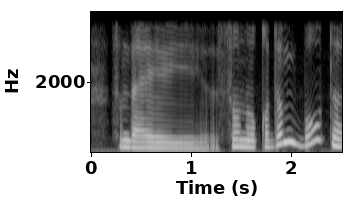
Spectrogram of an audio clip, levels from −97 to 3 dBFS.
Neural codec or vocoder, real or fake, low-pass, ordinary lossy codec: autoencoder, 48 kHz, 128 numbers a frame, DAC-VAE, trained on Japanese speech; fake; 3.6 kHz; none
